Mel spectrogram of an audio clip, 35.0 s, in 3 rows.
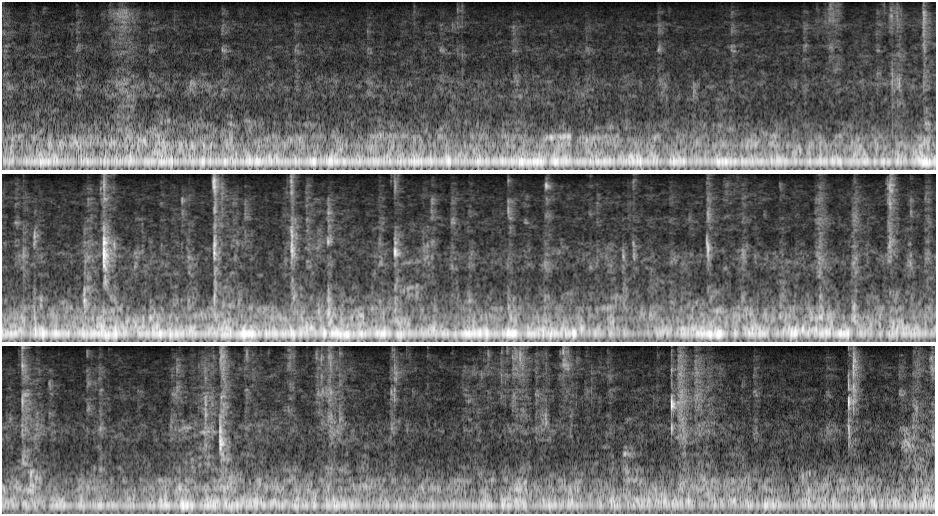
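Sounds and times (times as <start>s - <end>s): faint low hum: 0.0s - 35.0s
person chewing food: 9.1s - 35.0s.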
